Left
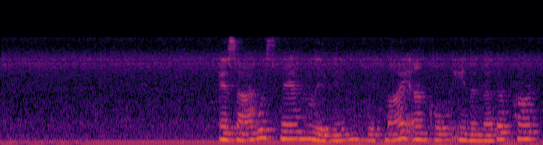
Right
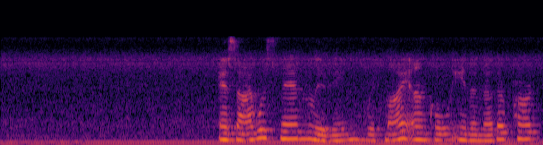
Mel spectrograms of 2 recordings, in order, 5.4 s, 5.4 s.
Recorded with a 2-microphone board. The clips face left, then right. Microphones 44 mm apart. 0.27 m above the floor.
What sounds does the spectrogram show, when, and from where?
2.2 s a woman speaking: 20° right (ahead or behind), 1.6 m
